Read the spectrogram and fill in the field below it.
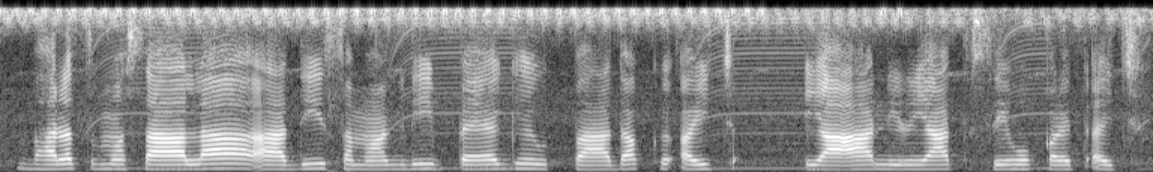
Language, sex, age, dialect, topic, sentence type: Maithili, female, 18-24, Southern/Standard, agriculture, statement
